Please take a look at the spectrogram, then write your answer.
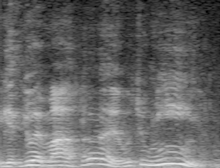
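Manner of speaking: playfully outraged comeback; indignant. Retold or imitated. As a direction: argue it with rising disbelief. Husband re-arguing his indignant side.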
